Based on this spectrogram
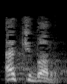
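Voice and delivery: "أكبر" begun with a firm glottal stop; clear hamza. Shown as a demonstration. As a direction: articulate the "أ" of "أكبر" sharply. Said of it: "لازم تنطق الهمزة".

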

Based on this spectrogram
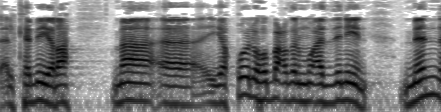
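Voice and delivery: ordinary talk

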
